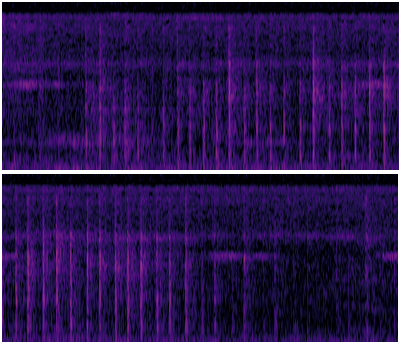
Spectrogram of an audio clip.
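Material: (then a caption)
Plastic. Long-ish fingernails tap and scratch the clear plastic side of a small clear plastic case with a green lid and contents inside, held on its end. A quick, uneven series of short, dry clicking taps runs through the middle of the clip over a soft, low background hiss, with light scratching before and after.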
